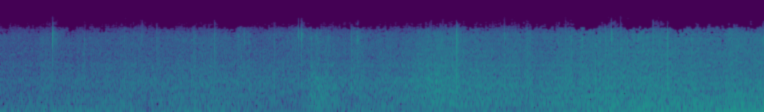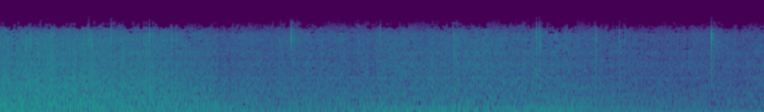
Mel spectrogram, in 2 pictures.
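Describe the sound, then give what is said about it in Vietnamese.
Rain falling outside a temple, a steady, soft hiss of drops with scattered light ticks, even and unbroken from start to finish, with no voices. “Ngoài cửa không biết lúc nào đã bắt đầu mưa”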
